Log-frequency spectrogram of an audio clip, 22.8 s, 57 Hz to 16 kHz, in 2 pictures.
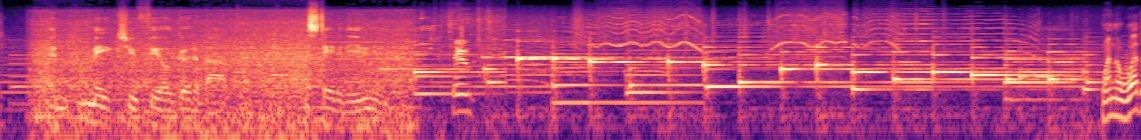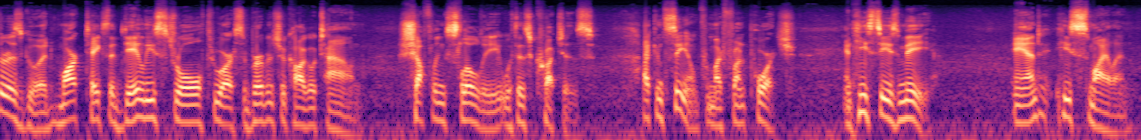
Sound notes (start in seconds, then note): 4.8 soft piano music; 5.6 people whistling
